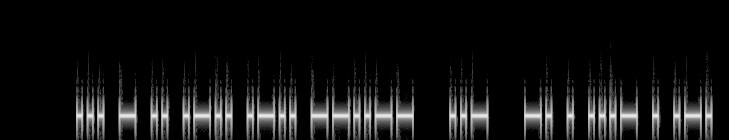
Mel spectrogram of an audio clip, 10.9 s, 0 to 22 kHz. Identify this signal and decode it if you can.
Morse code, heard as a keyed tone, about 15 wpm, 700 Hz. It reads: STILL, U NEVER
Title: Sentences from Top 300 Words and Abbreviations 15wpm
